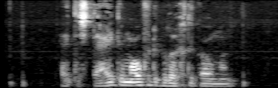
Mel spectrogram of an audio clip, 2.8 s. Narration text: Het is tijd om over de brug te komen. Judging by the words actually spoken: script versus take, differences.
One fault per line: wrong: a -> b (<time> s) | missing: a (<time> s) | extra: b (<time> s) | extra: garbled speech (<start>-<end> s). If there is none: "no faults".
no faults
